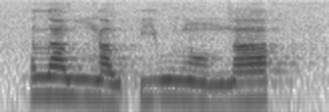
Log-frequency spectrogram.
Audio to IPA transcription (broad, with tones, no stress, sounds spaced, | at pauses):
l a˥˧ w ŋ a˧ w p j u˥˧ l ɔ̃˧ n̪ a˦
